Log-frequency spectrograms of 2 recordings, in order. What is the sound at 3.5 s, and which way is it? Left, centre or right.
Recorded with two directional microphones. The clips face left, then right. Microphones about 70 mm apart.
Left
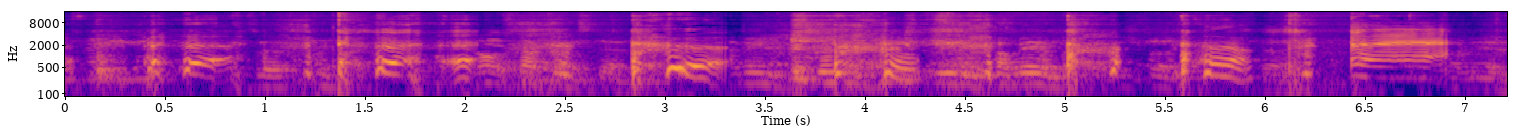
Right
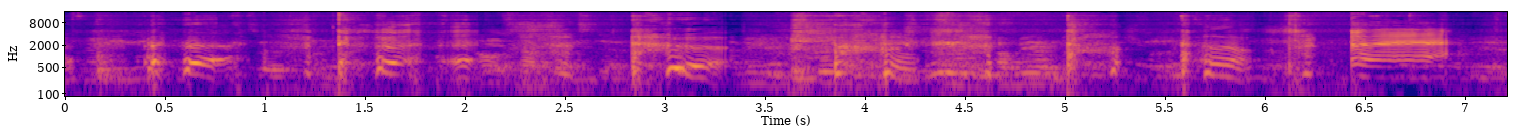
Speech, centre.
